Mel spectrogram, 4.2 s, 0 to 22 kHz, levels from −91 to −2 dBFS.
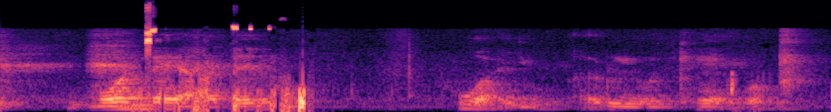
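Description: Speech with DAB burbling in two stretches, 0.65 to 1.66 s and 3.65 to 3.94 s. Weak reception let bit errors slip past error correction into the MP2 data. Wrong samples put short blips of noise into single sub-bands. The first burst is heavier, with roughly one to two percent bit errors, and the second is under one percent.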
